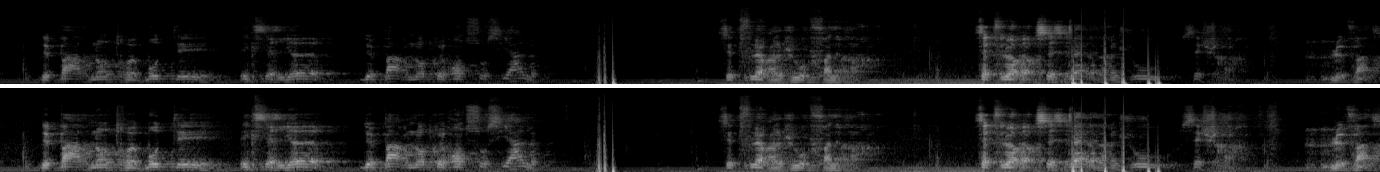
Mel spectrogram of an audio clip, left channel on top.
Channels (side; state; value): left; quieter; 5.1 dB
